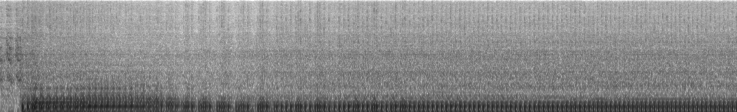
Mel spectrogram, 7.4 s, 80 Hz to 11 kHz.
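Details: Kawasaki ZX7R after carb cleaning for a faltering idle circuit: starts quickly and settles into a steady, even cold idle while warming, far better than before. Idle screw works again; owner assumes debris was in the idle circuit.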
